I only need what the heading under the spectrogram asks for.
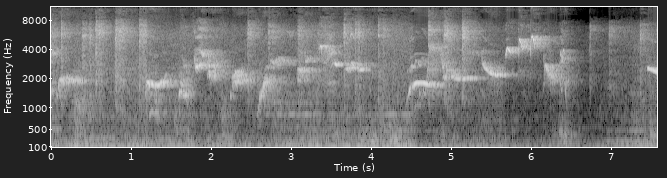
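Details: Young caged male White-rumped shama, six and a half months old, fresh from his first moult, singing hard at home during his first chai session beside other birds: rich run of varied whistled phrases, slurred rising and falling notes, dense and nearly continuous.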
